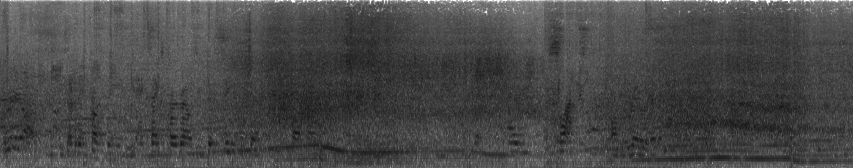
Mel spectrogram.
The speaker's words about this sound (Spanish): Pero primero, por favor, escuchemos más los motores de esta maravillosa marca de Ferrari.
